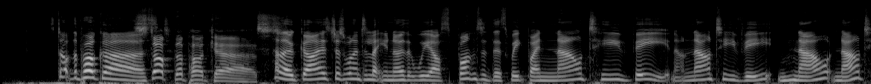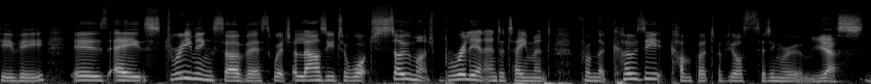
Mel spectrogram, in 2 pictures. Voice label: uk now tv read

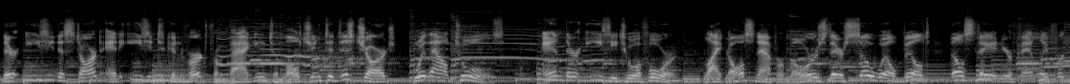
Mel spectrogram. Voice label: radio commercial machinery; granite

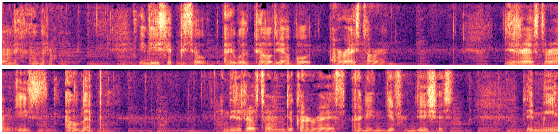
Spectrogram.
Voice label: eat drinking teen voices

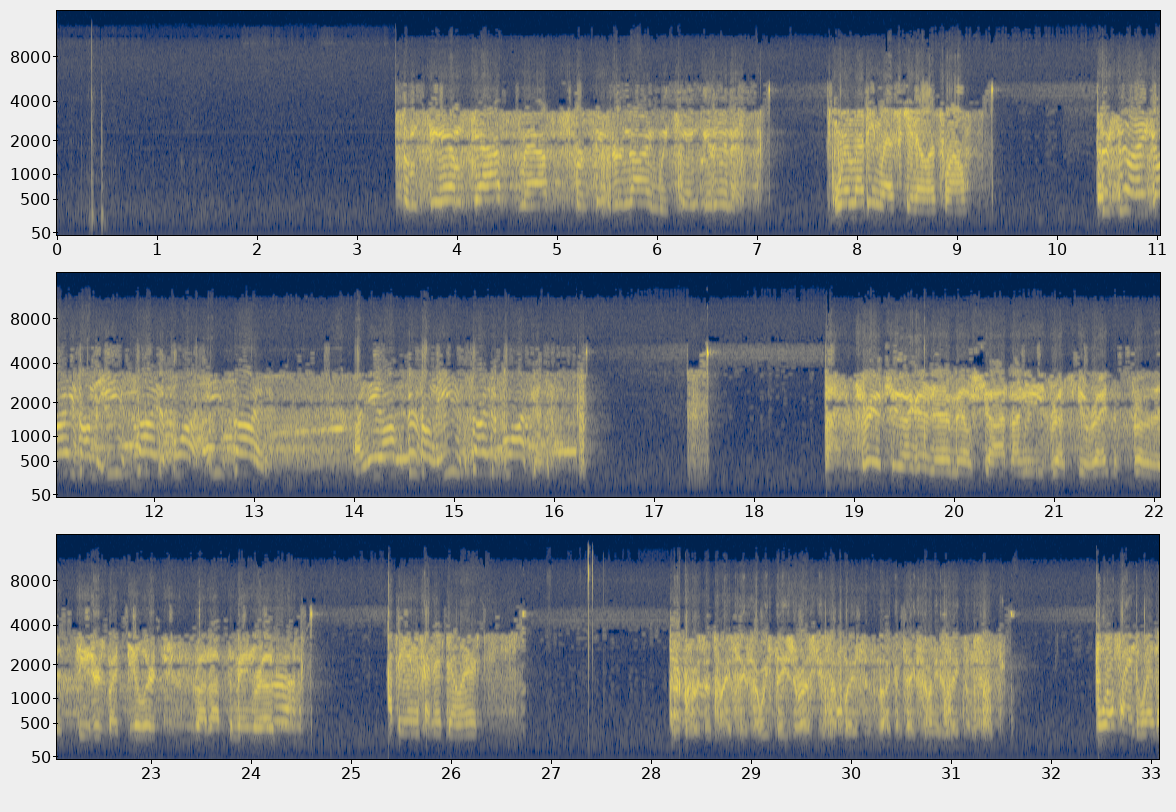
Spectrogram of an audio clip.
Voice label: police scanner

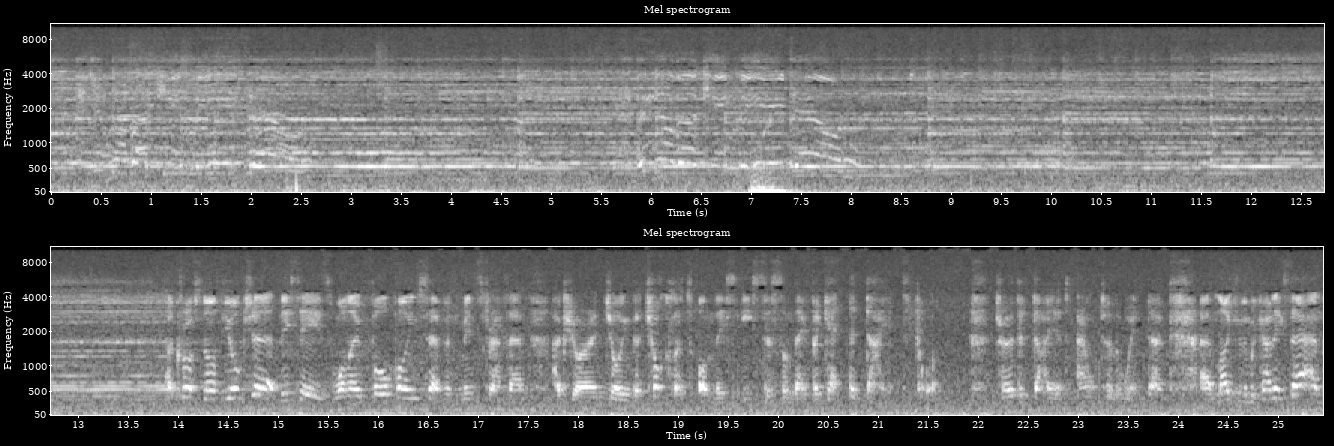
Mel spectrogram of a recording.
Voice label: cheesy northern local radio

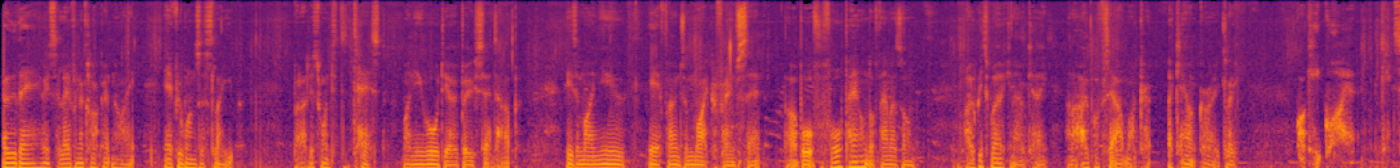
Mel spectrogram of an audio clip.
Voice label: sshhhh talk quietly

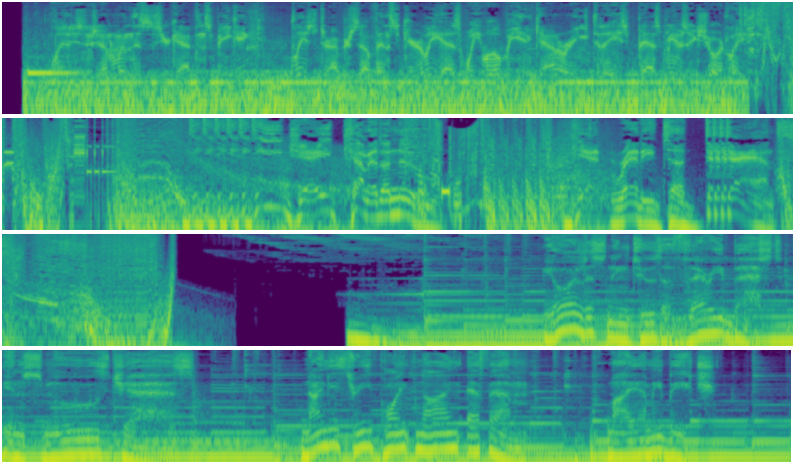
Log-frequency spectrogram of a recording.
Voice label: radio imaging

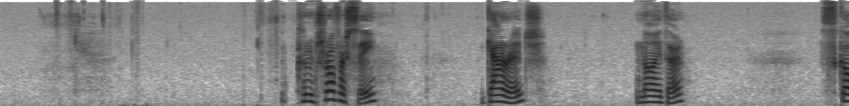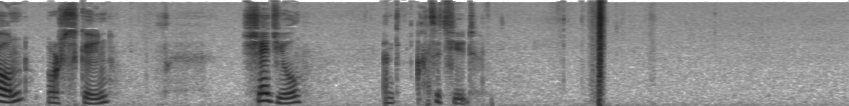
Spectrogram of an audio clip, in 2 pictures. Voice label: Hawick St Andrews female

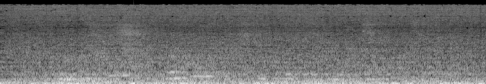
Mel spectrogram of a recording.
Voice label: child and male

